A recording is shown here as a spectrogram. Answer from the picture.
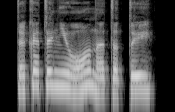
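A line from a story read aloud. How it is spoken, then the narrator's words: Glum sigh. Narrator (Russian): невесело вздохнул Шарик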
